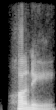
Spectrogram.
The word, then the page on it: honey: American English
